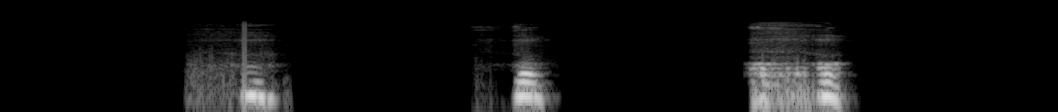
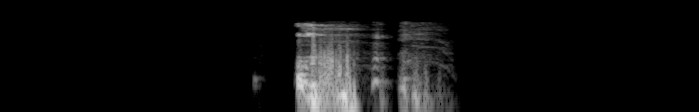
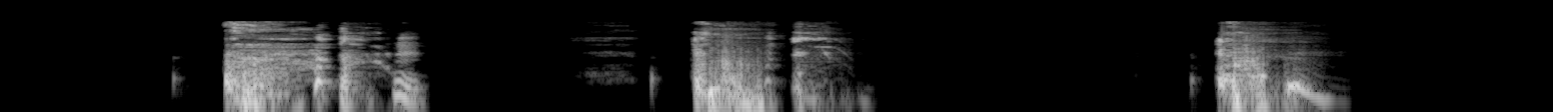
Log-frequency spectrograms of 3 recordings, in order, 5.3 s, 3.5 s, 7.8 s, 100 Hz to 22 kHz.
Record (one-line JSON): {"exhalation_length": "5.3 s", "exhalation_amplitude": 24058, "exhalation_signal_mean_std_ratio": 0.25, "cough_length": "3.5 s", "cough_amplitude": 28312, "cough_signal_mean_std_ratio": 0.23, "three_cough_length": "7.8 s", "three_cough_amplitude": 28095, "three_cough_signal_mean_std_ratio": 0.33, "survey_phase": "alpha (2021-03-01 to 2021-08-12)", "age": "18-44", "gender": "Female", "wearing_mask": "No", "symptom_none": true, "symptom_onset": "4 days", "smoker_status": "Never smoked", "respiratory_condition_asthma": false, "respiratory_condition_other": false, "recruitment_source": "REACT", "submission_delay": "2 days", "covid_test_result": "Negative", "covid_test_method": "RT-qPCR"}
